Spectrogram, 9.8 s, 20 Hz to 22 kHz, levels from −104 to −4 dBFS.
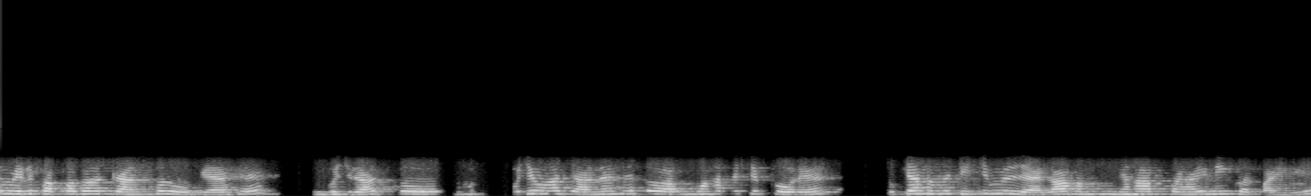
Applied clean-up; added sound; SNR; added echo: none; none; none; none.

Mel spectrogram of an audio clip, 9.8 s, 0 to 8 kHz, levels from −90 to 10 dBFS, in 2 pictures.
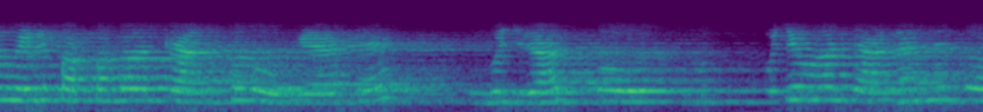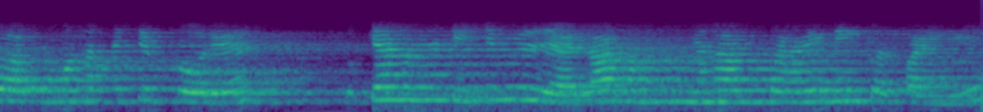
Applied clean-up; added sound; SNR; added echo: none; none; none; reverberation time 2.5 s.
